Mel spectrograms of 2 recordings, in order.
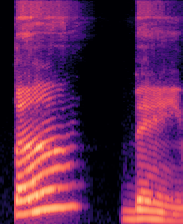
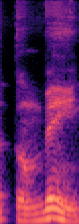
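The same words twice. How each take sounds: First: Também split as tam, pause, bém; higher, deliberate tam... bém; separated syllables. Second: Said in the usual way. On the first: Shown as a demonstration. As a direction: say "também" in two drawn-out syllables. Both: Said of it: "Vamos separar a palavra também?".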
